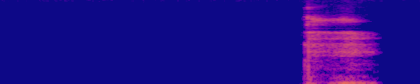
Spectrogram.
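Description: Near silence, then one short breath near the end, a sigh-like exhale into the microphone.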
